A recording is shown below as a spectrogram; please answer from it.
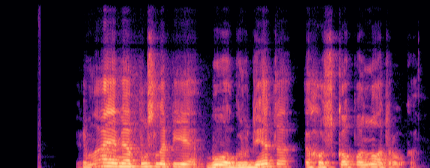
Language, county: Lithuanian, Vilnius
